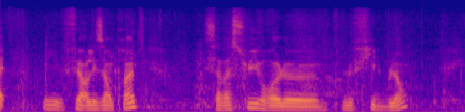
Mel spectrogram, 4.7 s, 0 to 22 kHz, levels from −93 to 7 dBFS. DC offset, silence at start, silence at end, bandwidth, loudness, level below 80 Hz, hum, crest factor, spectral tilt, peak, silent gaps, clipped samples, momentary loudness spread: under 0.1%; 0 s; 0.1 s; 17 kHz; -32 LUFS; -72 dBFS; none; 18 dB; -6 dB/octave; -14 dBFS; none; under 0.1%; 13 LU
